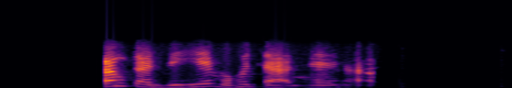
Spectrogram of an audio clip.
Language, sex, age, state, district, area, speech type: Hindi, female, 60+, Uttar Pradesh, Lucknow, rural, conversation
